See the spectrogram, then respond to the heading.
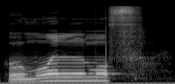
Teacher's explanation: ini huruf fa sukun, ya, ada udara yang keluar, hamas, ya. Muf, ingat makhraj huruf fa, gigi seri atas menyentuh bibir bawah bagian dalam.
